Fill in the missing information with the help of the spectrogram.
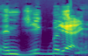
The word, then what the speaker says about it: Njigba: Njigba? – Yeah.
